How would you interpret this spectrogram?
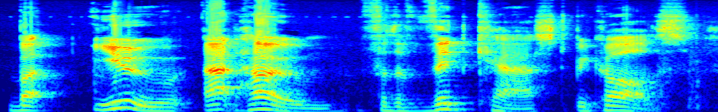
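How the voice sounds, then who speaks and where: Lively, bright-voiced man chatting about games. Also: medium pitch, slow pace. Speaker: host and game master of a tabletop role-play vidcast. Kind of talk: casual post-game chat.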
